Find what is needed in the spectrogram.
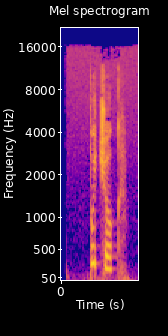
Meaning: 1. bundle, bunch, sheaf (any collection of things bound together) 2. fascicle, wisp
- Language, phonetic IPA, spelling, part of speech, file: Russian, [pʊˈt͡ɕɵk], пучок, noun, Ru-пучок.ogg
